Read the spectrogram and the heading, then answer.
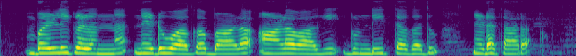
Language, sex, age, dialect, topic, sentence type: Kannada, female, 36-40, Dharwad Kannada, agriculture, statement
